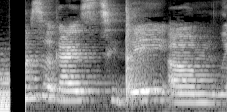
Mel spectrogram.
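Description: Music cuts off, and after a brief gap a young woman's high-pitched voice sets in, exclaiming in short broken phrases.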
